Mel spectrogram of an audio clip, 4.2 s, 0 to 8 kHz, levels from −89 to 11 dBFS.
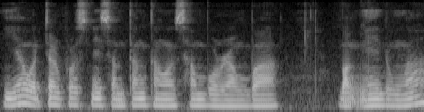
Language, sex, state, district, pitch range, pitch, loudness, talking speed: Garo, male, Meghalaya, West Garo Hills, 115-130 Hz, 120 Hz, -20 LUFS, 100 wpm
